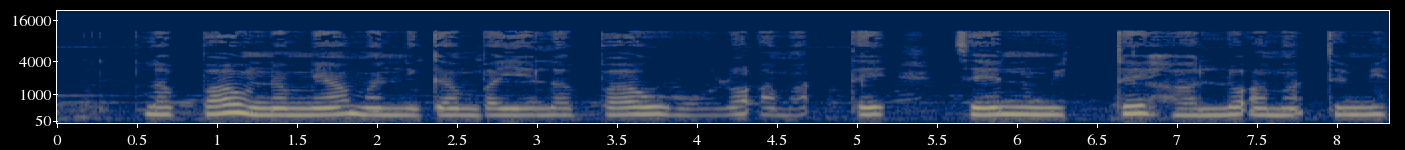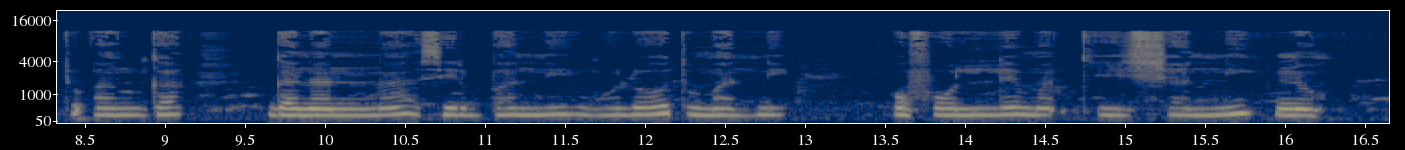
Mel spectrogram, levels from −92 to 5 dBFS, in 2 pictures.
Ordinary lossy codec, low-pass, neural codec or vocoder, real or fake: MP3, 48 kbps; 19.8 kHz; none; real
